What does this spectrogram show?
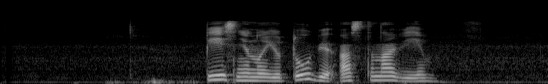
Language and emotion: Russian, neutral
